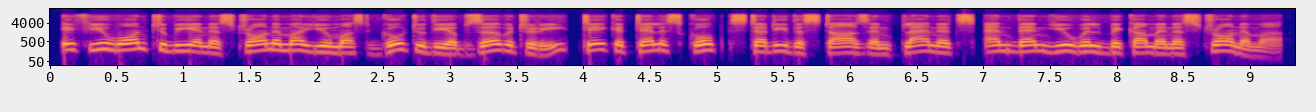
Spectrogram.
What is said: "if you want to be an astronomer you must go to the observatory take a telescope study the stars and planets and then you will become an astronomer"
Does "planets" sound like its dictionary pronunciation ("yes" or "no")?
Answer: yes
